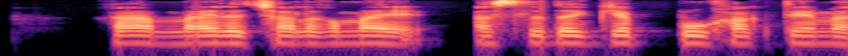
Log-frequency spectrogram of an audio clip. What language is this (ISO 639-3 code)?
uzb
